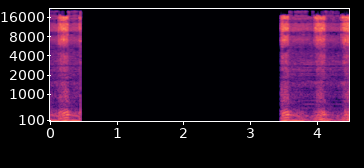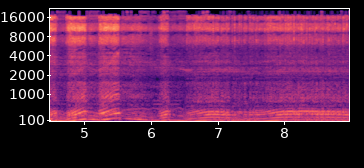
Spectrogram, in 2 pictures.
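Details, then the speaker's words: Fully built, sleeved Honda B18C1 GSR (forged pistons and rods, Pro1 cams, titanium valvetrain, 6266 ball-bearing turbo) on first startup: uneven, surging running held at about 1,000 rpm, because it won't idle on its own. "so she's not idling on her own but if i hold around a thousand it's kind of what it sounds like"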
